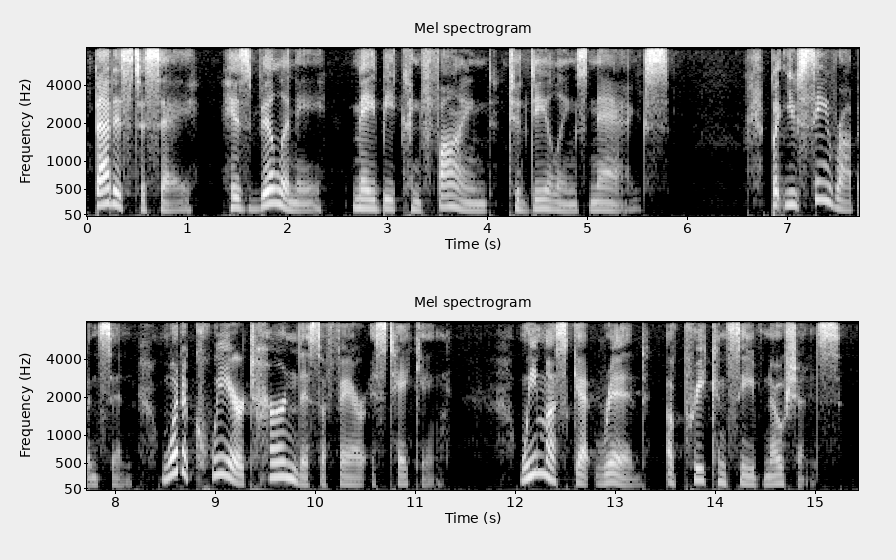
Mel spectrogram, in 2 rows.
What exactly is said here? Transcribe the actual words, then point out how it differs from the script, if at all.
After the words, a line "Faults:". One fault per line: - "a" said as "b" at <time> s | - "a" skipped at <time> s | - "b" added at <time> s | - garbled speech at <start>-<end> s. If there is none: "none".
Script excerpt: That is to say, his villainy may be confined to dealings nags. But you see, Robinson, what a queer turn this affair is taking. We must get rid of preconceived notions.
That is to say, his villainy may be confined to dealings nags. But you see, Robinson, what a queer turn this affair is taking. We must get rid of preconceived notions.
Faults:
none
